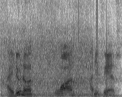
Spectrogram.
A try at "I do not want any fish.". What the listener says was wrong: Any fish, perjelas. Huruf SH di situ, fish. Bahasa Inggris di ujung-ujungnya harus jelas. Jangan kok dikasih hilang-hilang gitu.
